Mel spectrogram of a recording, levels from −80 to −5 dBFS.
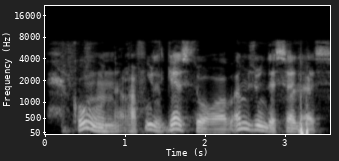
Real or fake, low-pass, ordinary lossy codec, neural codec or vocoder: real; 7.2 kHz; AAC, 48 kbps; none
